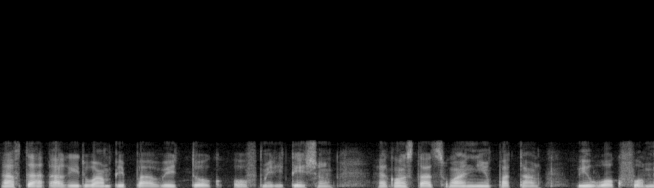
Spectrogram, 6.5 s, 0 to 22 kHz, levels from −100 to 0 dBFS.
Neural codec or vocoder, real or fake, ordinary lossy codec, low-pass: vocoder, 24 kHz, 100 mel bands, Vocos; fake; none; 5.4 kHz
